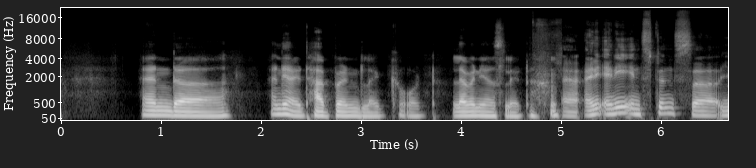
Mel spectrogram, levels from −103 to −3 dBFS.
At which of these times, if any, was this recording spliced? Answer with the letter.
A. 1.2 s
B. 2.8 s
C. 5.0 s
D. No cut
C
